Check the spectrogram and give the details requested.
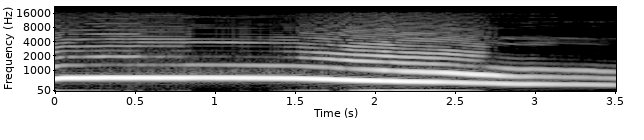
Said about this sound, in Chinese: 什么啊？对了，是会救火的消防车。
